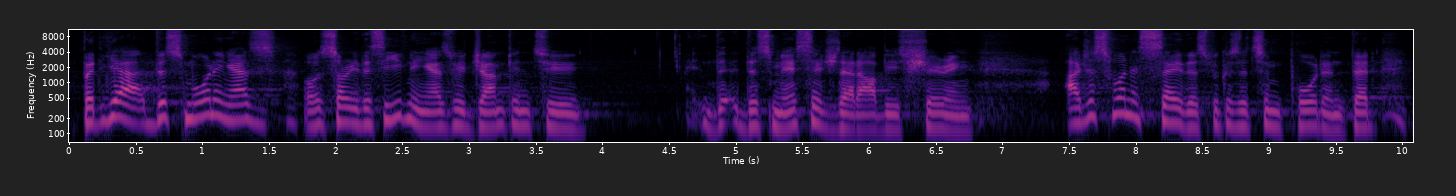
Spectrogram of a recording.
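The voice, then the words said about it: Noticeable foreign accent in English. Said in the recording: “with my accent, even though I said start, it sounded like I said, you have to stop”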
